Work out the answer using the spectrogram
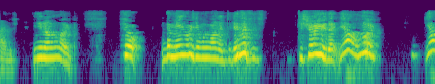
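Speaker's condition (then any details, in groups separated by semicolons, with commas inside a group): Cerebral palsy; uses wheelchair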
